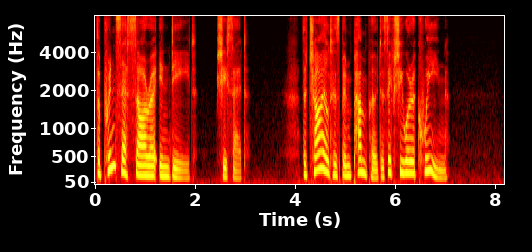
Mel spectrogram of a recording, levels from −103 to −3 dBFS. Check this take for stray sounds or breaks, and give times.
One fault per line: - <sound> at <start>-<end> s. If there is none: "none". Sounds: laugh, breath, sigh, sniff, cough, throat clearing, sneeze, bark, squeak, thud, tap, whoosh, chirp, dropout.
none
